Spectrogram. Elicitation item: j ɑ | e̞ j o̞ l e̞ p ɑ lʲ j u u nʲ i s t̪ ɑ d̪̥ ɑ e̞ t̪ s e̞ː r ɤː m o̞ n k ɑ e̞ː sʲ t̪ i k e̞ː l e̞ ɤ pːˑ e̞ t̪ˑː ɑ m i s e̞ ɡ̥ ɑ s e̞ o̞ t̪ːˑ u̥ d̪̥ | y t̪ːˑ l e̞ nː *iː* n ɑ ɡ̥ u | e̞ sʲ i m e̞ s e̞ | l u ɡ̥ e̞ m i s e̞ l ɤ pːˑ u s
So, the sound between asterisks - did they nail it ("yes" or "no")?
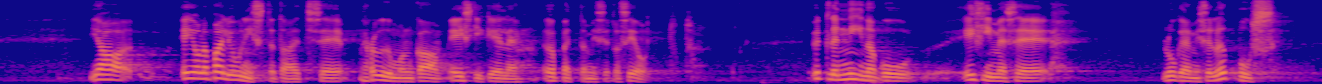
yes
